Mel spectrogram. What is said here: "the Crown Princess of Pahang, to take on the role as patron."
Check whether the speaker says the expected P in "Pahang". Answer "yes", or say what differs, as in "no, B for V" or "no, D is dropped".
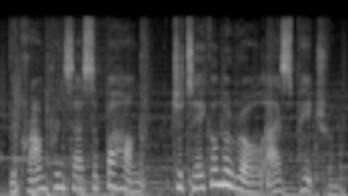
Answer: no, B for P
